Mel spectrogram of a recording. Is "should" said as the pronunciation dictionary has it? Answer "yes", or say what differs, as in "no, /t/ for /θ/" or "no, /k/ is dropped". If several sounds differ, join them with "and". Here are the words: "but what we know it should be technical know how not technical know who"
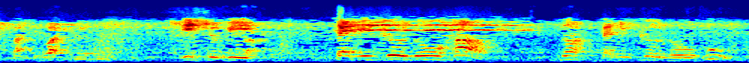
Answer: no, /s/ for /ʃ/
